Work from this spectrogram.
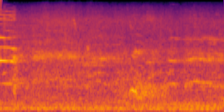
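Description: Gamefowl roosters, including sweater and Boston sweater lines, crow at a farm in Baliuag, Bulacan, one crow rising near the start and others fainter in the distance over a busy yard murmur.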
